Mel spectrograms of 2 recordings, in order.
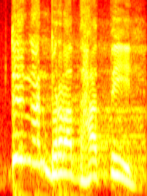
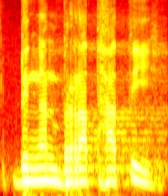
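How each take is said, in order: First: High-pitched, exaggerated reluctance; pained reluctance. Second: Said in the usual way. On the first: Father giving in to buy the painting, pained and high. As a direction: strain it upward as if it costs dearly. Repeats phrase in pained, raised voice.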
